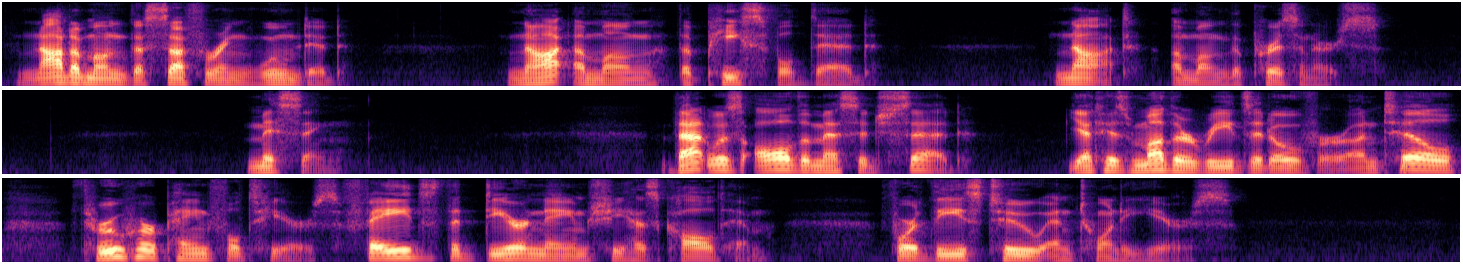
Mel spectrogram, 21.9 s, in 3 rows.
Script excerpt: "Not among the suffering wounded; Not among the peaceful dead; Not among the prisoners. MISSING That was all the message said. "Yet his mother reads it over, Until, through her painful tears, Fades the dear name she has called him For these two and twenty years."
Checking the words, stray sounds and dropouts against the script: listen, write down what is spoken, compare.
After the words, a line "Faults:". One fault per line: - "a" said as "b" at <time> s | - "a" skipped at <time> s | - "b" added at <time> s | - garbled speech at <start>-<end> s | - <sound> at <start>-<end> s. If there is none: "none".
"Not among the suffering wounded; Not among the peaceful dead; Not among the prisoners. MISSING That was all the message said. "Yet his mother reads it over, Until, through her painful tears, Fades the dear name she has called him For these two and twenty years."
Faults:
none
